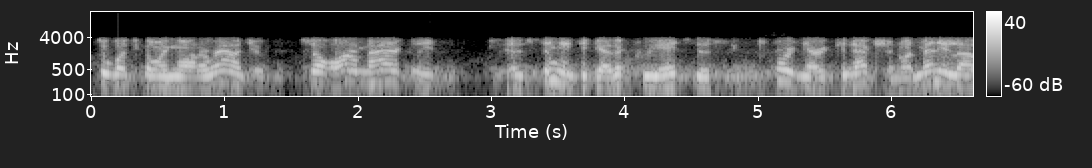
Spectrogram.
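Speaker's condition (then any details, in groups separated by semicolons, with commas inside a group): No condition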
